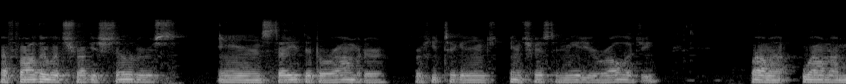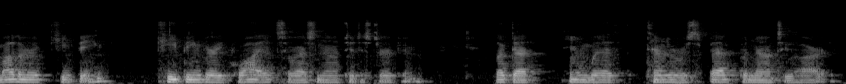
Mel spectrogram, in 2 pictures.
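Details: Adult man with a self-reported stutter, reading a novel aloud; he says he stutters less when reading. Word and phrase repetitions heard. Stuttering.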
